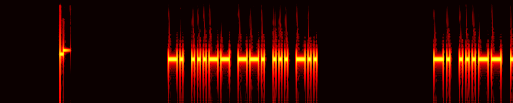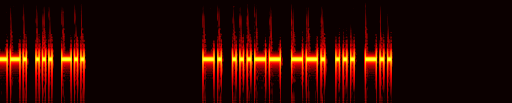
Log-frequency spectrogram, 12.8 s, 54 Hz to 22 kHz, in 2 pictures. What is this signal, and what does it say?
Morse code, heard as a keyed tone, about 30 wpm, 700 Hz. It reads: N3GSD N3GSD N3GSD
